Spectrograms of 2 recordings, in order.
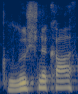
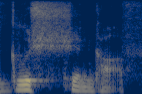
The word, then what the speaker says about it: Glushenkov: Looking now, I definitely pronounced his name Glushnikov, but it looks like it's Glushenkov.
